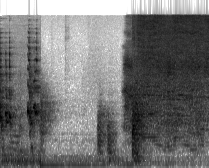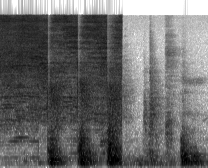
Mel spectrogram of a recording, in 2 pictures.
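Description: A caulking gun clicks as its trigger is squeezed.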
